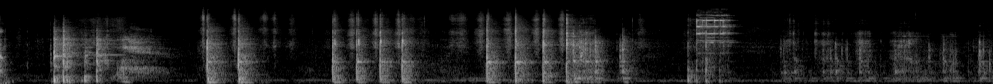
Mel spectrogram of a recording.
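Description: A run of sharp metal clanks and clinks as steel front-axle parts (brake backing plate, hub and spindle) are handled and worked loose with a hand tool, with a short metallic ring about seven seconds in.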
